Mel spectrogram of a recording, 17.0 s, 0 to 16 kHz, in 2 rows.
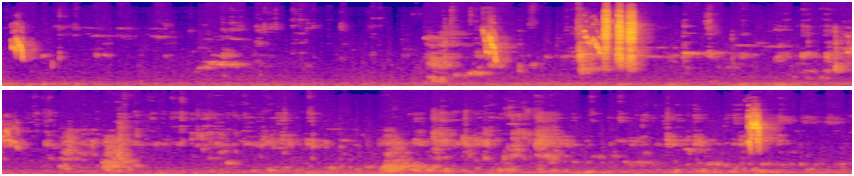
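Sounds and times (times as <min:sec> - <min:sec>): budgerigar chirping: 0:05.8 - 0:06.4, 0:16.0 - 0:16.2.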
